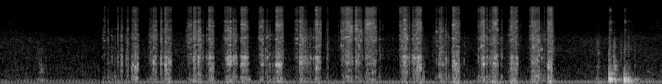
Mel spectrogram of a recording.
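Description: A cordless drill bores into wood in short bursts.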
